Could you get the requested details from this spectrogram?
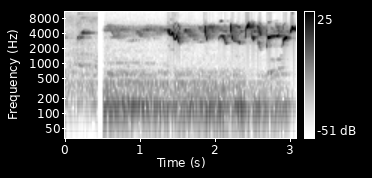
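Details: White-eye, pleci from Lombok/NTT, Indonesia, in ngalas style: a thin, buzzy, high warble that builds into faster jumbled twittering over a steady low mechanical hum.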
